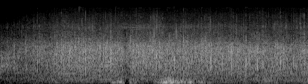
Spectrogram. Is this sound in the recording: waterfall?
no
